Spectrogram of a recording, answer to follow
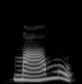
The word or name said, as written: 麻木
